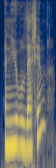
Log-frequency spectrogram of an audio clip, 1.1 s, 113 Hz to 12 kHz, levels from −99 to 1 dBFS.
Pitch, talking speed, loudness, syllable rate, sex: 235 Hz, 280 wpm, -16 LUFS, 6.8 syllables/s, female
